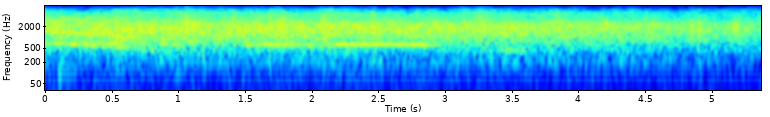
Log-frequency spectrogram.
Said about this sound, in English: You're clapping for yourselves.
